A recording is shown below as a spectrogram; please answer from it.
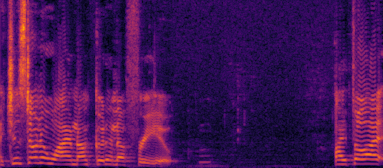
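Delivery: on the verge of tears. Voicing a character answering an apology as tears well: tearful. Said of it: "the tears start to well".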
